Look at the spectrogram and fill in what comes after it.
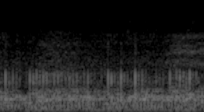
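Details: A house cat purrs in a quiet room, the low rumble beating in even, regular pulses throughout with no other clear sounds.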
